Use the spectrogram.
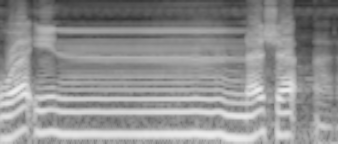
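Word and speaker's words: وَإِن نَّشَأْ: Cara membacanya, masukkan nun yang pertama kepada nun kedua, kemudian ditahan gunnahnya, karena idgham itu memasukkan, bi gunnah disertai dengan gunnah. Maka wa in nasha', seperti itu.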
